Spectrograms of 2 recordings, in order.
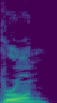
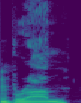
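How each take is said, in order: First: The second syllable sounds like 'bron'. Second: The second syllable sounds like 'brun'. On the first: "LeBron's how I'm choosing to pronounce it" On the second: "It might be"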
